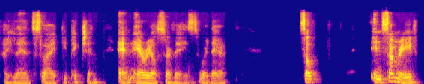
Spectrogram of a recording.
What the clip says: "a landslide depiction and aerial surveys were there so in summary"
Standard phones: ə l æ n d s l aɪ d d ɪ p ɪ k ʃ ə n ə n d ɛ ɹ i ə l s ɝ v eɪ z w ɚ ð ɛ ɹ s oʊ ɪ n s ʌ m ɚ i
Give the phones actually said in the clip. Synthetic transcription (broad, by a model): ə l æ n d s l aɪ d d ɪ p ɪ k ʃ ə n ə n ɛ ɹ i l s ɝ v eɪ z w ɚ ð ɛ ɹ s oʊ ɪ n s ʌ m ɚ i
